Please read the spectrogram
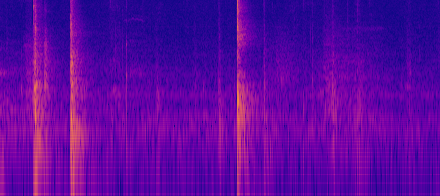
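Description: A power strip being pressed into the perforated rails of a wiring enclosure: three sharp clicks, two close together near the start and one more past the halfway point.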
